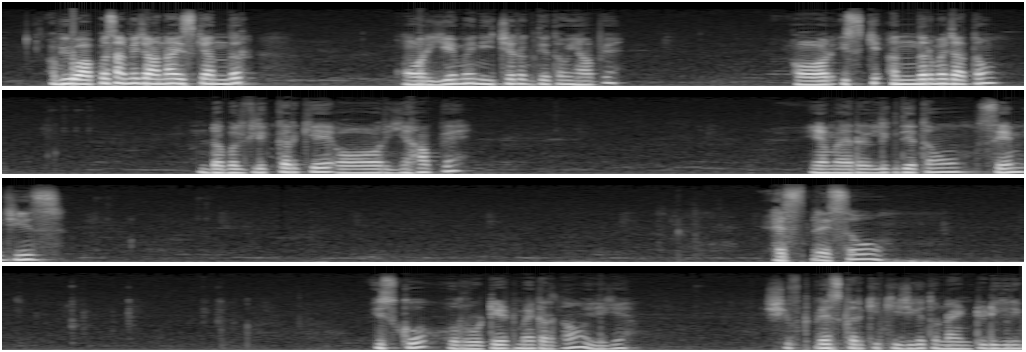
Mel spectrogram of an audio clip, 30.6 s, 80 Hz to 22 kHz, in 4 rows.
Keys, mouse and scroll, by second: 3.0 click, 7.9 click, 10.9 click, 14.7 click, 15.9 click, 20.2 shift+e, 21.7-25.0 typing, 22.8 Return, 26.2 click, 30.3 Return.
